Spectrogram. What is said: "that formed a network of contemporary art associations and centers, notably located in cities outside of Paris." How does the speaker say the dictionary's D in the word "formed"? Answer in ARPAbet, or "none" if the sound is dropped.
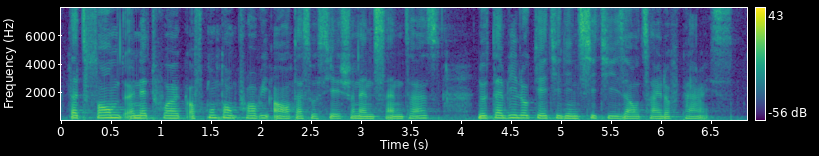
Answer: D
